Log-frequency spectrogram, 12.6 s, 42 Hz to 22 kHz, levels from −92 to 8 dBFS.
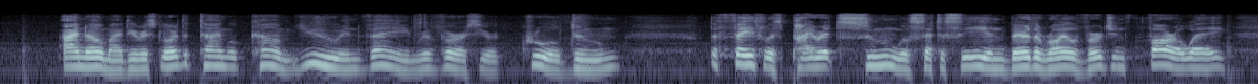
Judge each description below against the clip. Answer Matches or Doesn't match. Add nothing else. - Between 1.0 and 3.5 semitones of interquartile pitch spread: Matches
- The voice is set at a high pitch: Doesn't match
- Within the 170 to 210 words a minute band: Doesn't match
